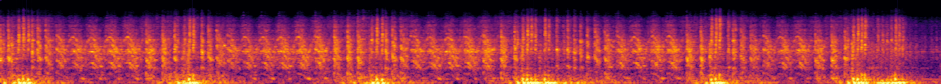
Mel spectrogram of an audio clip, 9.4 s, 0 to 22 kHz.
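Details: 1963 Ford F250 with Cummins diesel swap, cold start at 7 degrees with no glow plugs, grid heater or block heater: slow, labored cranking about once every two seconds with uneven chuffs that never catch. Long cranking without starting.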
